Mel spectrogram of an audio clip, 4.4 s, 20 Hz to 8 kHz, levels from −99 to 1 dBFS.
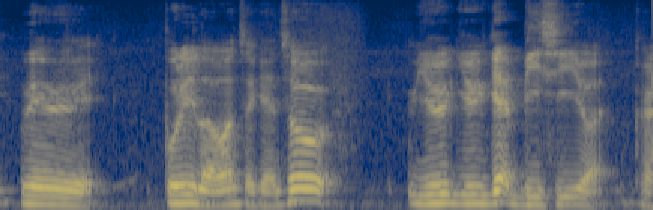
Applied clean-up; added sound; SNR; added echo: none; none; none; none.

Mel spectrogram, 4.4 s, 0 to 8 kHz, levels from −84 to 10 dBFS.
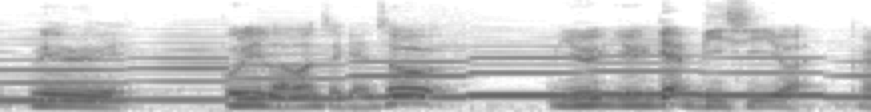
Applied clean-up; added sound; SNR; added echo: none; Wind instrument, woodwind instrument; 1 dB; none.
